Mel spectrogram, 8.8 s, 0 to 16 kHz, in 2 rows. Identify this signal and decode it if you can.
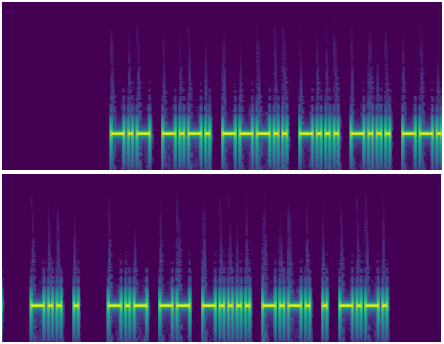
Morse code, heard as a keyed tone, about 28 wpm, 700 Hz. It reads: KC8BBG DE KM6CEC
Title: USA Callsign DE Callsign 28wpm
